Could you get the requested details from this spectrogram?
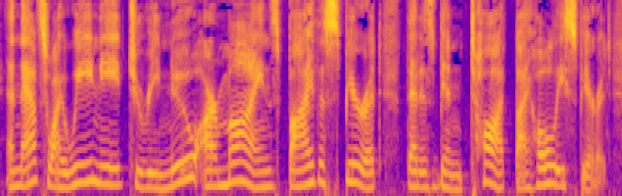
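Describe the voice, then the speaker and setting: A woman's voice: mid-range voice, unhurried, darkish tone, no room sound. A woman preaching a sermon earnestly, often breaking in with "oh" as she speaks.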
